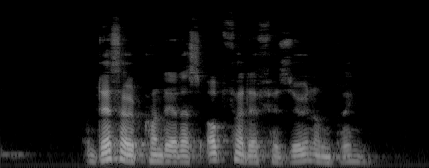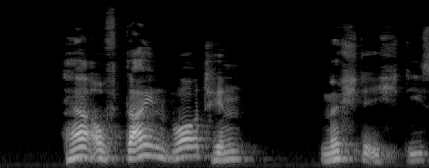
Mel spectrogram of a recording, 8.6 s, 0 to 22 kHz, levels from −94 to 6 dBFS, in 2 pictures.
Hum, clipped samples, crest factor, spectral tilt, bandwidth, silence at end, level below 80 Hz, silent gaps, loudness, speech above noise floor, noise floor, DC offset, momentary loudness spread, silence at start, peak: none; under 0.1%; 20 dB; -6 dB/octave; 18.5 kHz; 0 s; -80 dBFS; none; -35 LUFS; 46 dB; -81 dBFS; under 0.1%; 16 LU; 0.85 s; -16 dBFS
